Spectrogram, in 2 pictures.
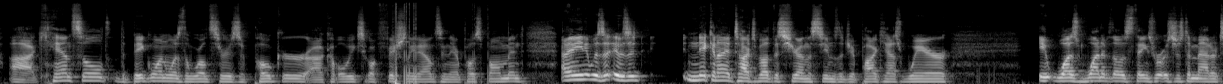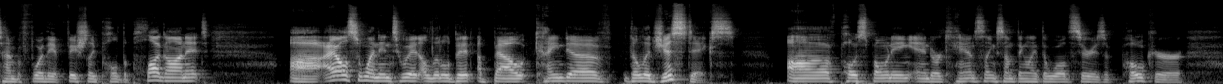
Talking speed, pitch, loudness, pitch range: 225 wpm, 140 Hz, -21 LUFS, 130-155 Hz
